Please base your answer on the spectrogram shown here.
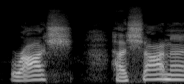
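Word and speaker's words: Rosh Hashanah: Rash Hashana.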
